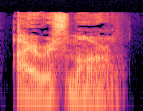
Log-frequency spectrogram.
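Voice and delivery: low, soft, intimate name; tender. A narrator's reading. Man telling Iris he returned for her, tender.

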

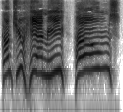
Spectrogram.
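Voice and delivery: high, loud, slow call; insistent waking shout. A narrator's reading. Visitor rouses the sick man, shouting insistently. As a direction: demand a response from a sleeper. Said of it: "insistent tone of one who awakens a sleeper".

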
